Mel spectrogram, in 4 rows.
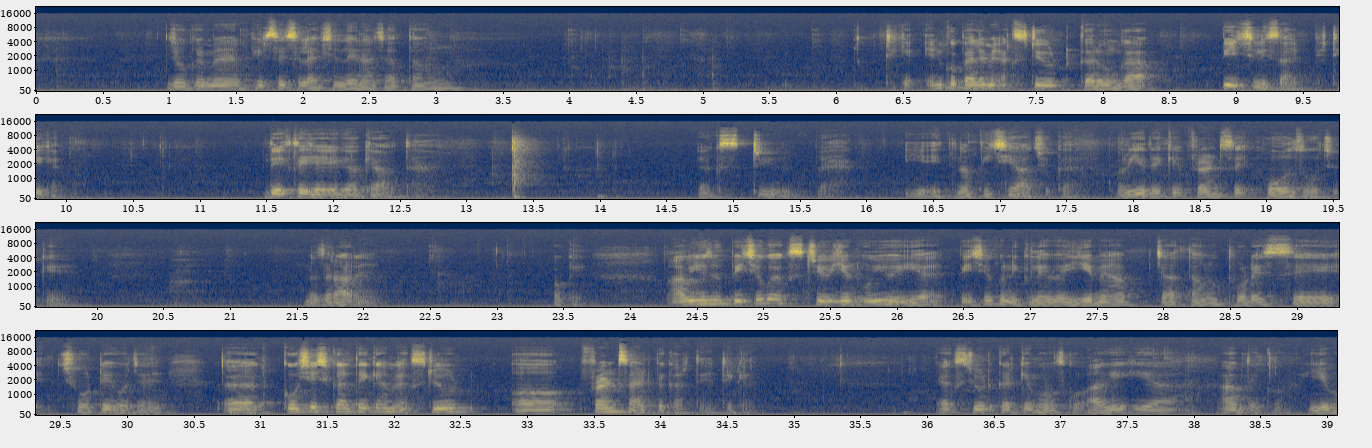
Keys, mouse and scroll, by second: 1.2-2.8 middle drag, 2.8-3.1 scroll down 1, 3.1-9.2 middle drag, 9.2-9.7 scroll down 1, 9.7-12.0 middle drag, 12.0 KP_3, 14.0 e, 17.1-18.5 middle drag, 18.5 scroll up 4, 19.1-19.6 scroll up 2, 19.6-22.7 middle drag, 22.8 scroll up 2, 23.1 middle click, 23.7-24.2 scroll down 7, 24.4-28.5 middle drag, 28.7-29.5 scroll up 2, 29.5-31.0 scroll up 1, 31.0 ctrl+z, 31.8-34.5 middle drag, 34.5 KP_3, 35.9 e, 38.1 middle click, 38.6-39.0 scroll up 3.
